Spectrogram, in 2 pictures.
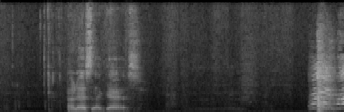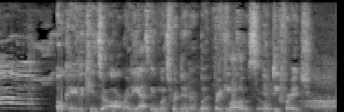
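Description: A young man sings into a microphone close up.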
